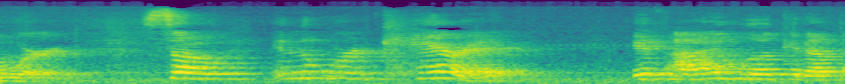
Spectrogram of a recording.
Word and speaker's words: carrot: So in the word carrot, I would say it with emphasis on the carrot. Okay, care gets more emphasis than it.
